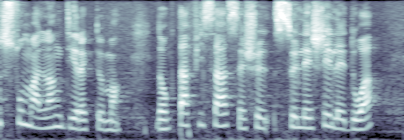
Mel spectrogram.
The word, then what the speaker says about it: Tafissa: Jusque-là, je n'ai pas prononcé le mot tafissa.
